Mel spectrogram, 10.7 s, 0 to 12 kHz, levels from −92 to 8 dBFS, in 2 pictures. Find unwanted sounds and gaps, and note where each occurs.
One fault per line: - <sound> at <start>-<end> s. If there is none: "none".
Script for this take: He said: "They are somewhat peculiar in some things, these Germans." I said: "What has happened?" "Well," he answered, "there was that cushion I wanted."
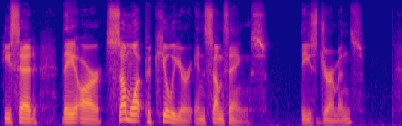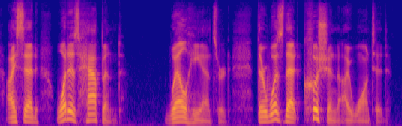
none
